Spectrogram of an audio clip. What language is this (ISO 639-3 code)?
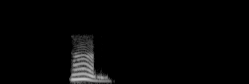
sat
